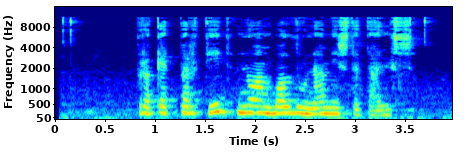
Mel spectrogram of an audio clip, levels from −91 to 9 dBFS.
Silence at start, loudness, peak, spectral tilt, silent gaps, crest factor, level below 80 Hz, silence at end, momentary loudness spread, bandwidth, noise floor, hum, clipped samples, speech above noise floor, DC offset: 0.05 s; -26 LUFS; -14 dBFS; -5.5 dB/octave; none; 14 dB; -54 dBFS; 0.4 s; 13 LU; 11.5 kHz; -53 dBFS; none; under 0.1%; 28 dB; under 0.1%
